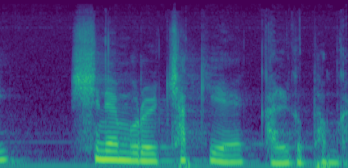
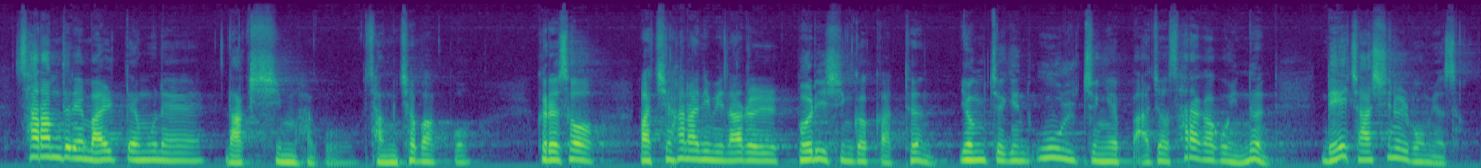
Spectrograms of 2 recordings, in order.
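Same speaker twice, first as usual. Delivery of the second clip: ordinary talk, nothing marked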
